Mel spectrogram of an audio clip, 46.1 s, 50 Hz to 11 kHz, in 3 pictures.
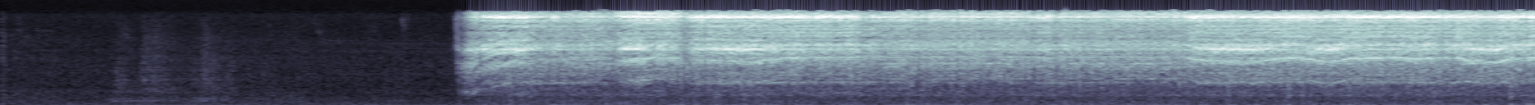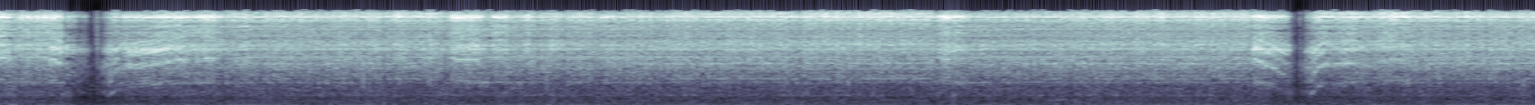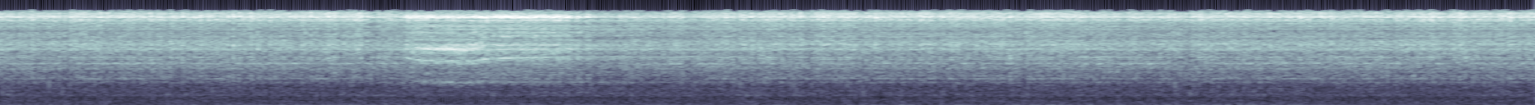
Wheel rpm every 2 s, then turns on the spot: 0, 0, 120, 220, 230, 230, 220, 210, 170, 230, 230, 230, 230, 180, 170, 230, 240, 230, 230, 240, 230, 230, 230.
none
